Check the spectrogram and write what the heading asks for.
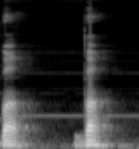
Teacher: वकारस्य दंतोष्ठम, अर्थात व का उच्चारण स्थान दंत और ओष्ठ है। जब हम व बोलते हैं तो दांत होठों का स्पर्श करते हैं, व। इस प्रकार से ये हमारा वर्णों का उच्चारण स्थान हुआ।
